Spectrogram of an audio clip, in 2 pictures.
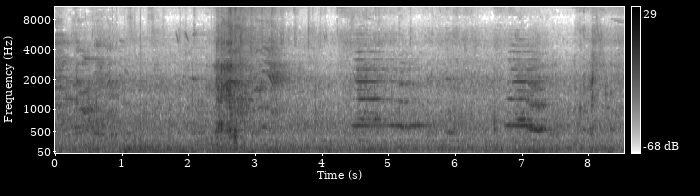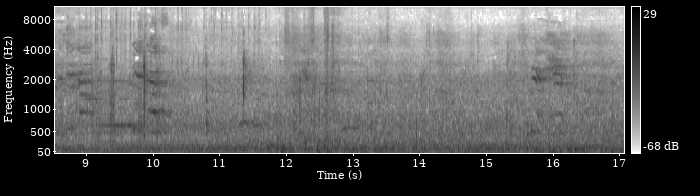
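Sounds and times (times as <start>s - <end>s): faint indistinct voices: 0.0s - 17.0s.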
